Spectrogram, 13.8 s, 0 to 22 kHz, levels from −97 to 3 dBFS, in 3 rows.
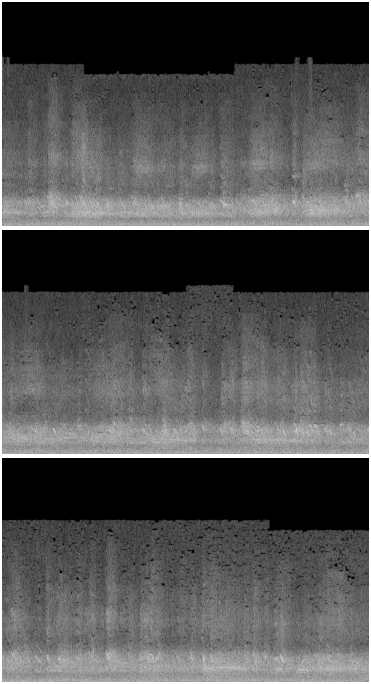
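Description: It's a recording of everyday sounds, and right at the tail, from about 12.50 s through to the end, there's a drift correction step: everything abruptly slows by about 6.2% and drops roughly 110 cents, just over a semitone. That's likely clock-matching software yanking the playback rate in one jump to rebalance its buffer.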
